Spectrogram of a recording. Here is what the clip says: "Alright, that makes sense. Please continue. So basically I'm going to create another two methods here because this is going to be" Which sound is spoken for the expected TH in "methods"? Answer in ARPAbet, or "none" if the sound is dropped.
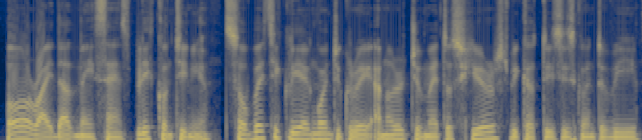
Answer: T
